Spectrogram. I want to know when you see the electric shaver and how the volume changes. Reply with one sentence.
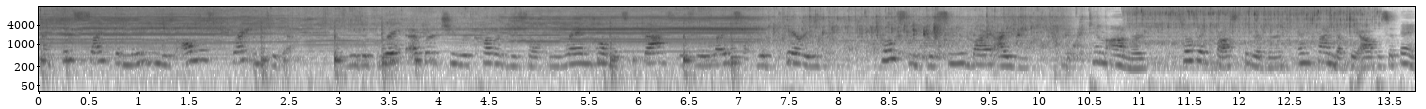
You can hear the electric shaver from 0.0 to 7.3 s, getting quieter then louder.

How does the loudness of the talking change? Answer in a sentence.
The loudness of the talking stays about the same.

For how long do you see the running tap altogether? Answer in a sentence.
The running tap can be heard for 14 seconds in total.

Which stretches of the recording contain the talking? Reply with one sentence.
The talking can be heard from 0.0 to 13.7 s.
